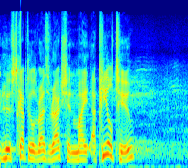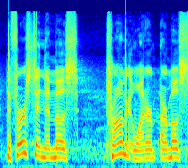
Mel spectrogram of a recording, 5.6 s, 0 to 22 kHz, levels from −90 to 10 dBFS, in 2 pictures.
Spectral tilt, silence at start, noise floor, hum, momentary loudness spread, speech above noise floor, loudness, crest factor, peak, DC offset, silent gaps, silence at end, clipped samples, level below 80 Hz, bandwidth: -3.5 dB/octave; 0 s; -40 dBFS; none; 7 LU; 24 dB; -16 LUFS; 18 dB; 0 dBFS; under 0.1%; none; 0 s; under 0.1%; -58 dBFS; 17.5 kHz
